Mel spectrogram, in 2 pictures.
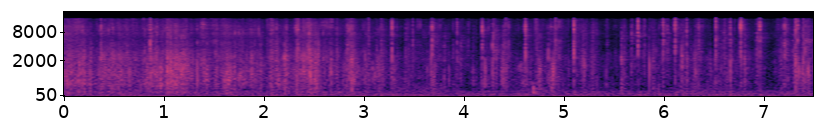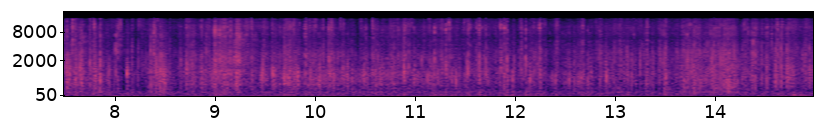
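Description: A glossy black leather jacket worn on the body is scratched with long nails across the upper arms and chest, hands crossed over the body. The result is a continuous dense crinkling and scratching texture, bright and mid-focused with little low end, rising and falling in waves of intensity for the whole clip.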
